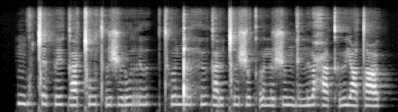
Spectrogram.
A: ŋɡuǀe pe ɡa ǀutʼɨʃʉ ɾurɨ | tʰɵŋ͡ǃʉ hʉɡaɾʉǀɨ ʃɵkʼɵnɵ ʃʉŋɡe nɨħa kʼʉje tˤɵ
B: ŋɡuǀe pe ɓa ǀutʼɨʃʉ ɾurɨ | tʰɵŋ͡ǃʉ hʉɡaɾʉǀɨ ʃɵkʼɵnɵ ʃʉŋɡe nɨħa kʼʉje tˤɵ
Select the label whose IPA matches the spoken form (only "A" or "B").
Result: A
